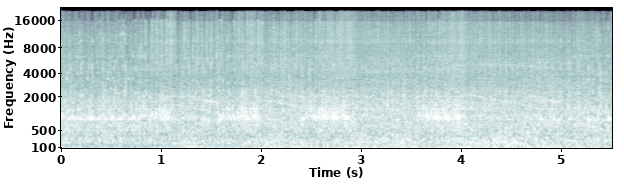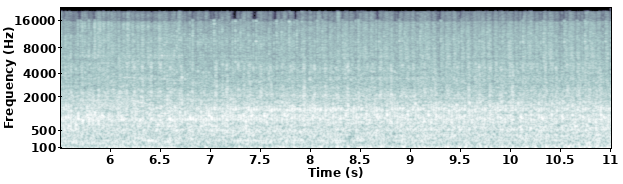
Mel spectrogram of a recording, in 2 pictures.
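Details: KamAZ 740 Euro 2 diesel after reassembly and valve adjustment, restarted following a knocking complaint: even, steady idle clatter with no stray knock; engine sounds healthy now.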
